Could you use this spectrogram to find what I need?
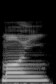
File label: "moi2", taiwanese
